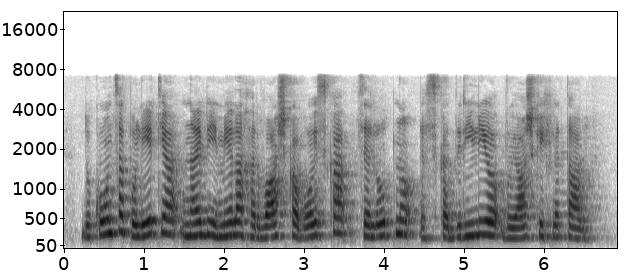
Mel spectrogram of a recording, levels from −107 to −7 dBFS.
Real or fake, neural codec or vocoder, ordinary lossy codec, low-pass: fake; codec, 44.1 kHz, 7.8 kbps, Pupu-Codec; none; 7.2 kHz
